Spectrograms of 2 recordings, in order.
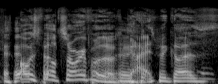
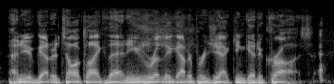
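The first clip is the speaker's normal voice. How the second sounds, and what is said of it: Fake booming radio announcer voice. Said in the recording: “You have a good fake radio voice”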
